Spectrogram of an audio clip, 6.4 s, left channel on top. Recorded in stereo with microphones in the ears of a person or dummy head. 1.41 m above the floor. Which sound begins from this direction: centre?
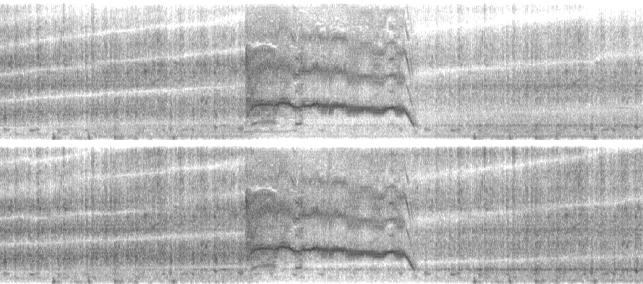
A scream, at 2.5 s.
